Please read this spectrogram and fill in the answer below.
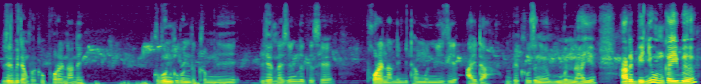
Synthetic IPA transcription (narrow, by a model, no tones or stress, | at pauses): liɾbidaŋpʰaɾkʰɯwpʰɔɾajnanɯj | ɡ̥ubunɡubundɯkʰɯmni | liɾnajzɯŋlɯkɯse | pʰɔɾajnanɯjbitʰaŋmɯnːiziajda | bekʰɯwzɯŋɯmɯnːɯɦajɯaɾɯbiniunkajbɯ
